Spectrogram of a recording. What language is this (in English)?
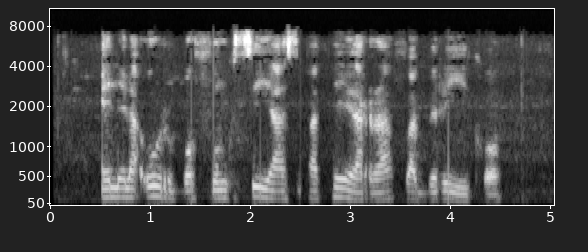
Esperanto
